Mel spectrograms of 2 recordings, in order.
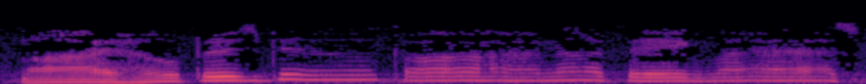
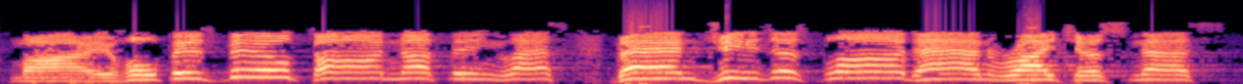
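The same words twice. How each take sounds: First: Sung, very soft, slow, limp hymn line; sung, mimic a weak half-hearted church crowd; feeble singing. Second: Loud, higher, slow sung hymn line; sung, belt it like a thousand soldiers in unison; singing hymn loudly. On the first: Son contrasting a limp hymn with soldiers' singing, soft and slow. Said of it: "it's not like". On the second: Retold or imitated. Soldiers singing the hymn together in chapel, loud and slow. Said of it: "one thousand men".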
